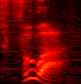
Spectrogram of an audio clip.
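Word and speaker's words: fuath: ships oh I'm sorry not fth it's pronounced fua huh like fuy fua Gremlins um they are hunchbacked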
